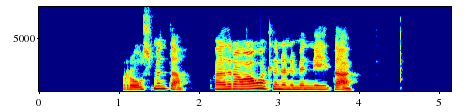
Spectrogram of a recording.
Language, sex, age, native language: Icelandic, female, 50-59, Icelandic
